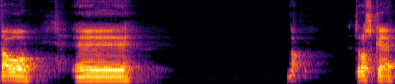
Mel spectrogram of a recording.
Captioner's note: stutters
